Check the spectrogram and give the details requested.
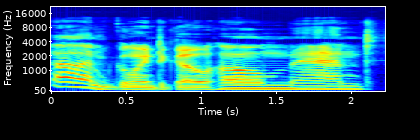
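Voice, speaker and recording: A man's voice: mid-range voice, sing-song, slow, clean tone, muffled recording. A man playing a nervous, awkward young man shyly confessing love to a friend in an audio roleplay, stammering and hesitant. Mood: relieved, awkward. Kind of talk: intimate audio roleplay acting.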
